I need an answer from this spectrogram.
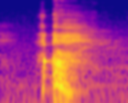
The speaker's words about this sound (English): Never fail to sneeze during the Bible reading. Oh, hay fever.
